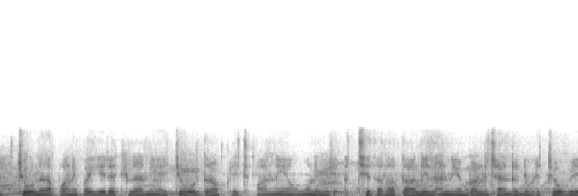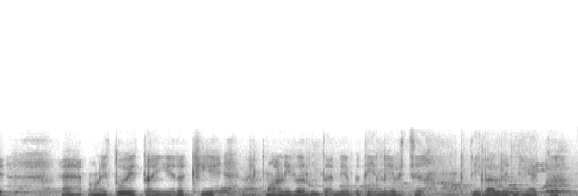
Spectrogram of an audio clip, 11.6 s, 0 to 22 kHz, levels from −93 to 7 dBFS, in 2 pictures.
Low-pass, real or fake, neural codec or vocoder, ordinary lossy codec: none; fake; codec, 16 kHz, 8 kbps, FunCodec, trained on Chinese and English, 25 frames a second; none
